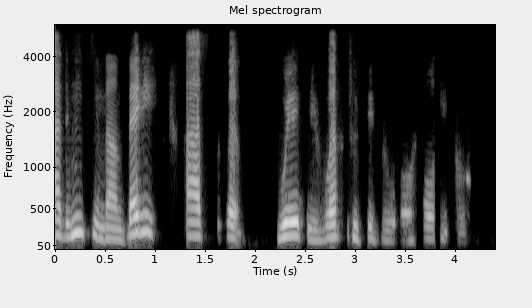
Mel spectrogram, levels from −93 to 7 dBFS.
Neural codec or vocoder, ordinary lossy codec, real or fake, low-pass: codec, 16 kHz, 0.5 kbps, X-Codec, HuBERT features, trained on general audio; none; fake; 5.4 kHz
